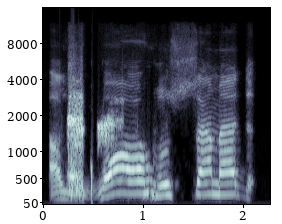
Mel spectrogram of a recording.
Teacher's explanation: موٹا پڑھیے، لام جلالہ ہے یہاں پہ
